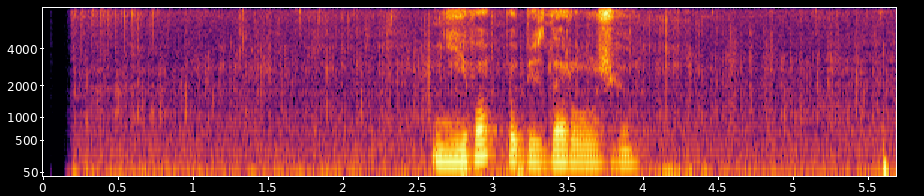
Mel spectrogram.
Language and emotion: Russian, neutral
